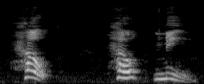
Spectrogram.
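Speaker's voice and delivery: put-on screaming young man's voice. Retelling a sound heard in a TikTok video, imitating a young man screaming. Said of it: "sounded like a young man screaming".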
